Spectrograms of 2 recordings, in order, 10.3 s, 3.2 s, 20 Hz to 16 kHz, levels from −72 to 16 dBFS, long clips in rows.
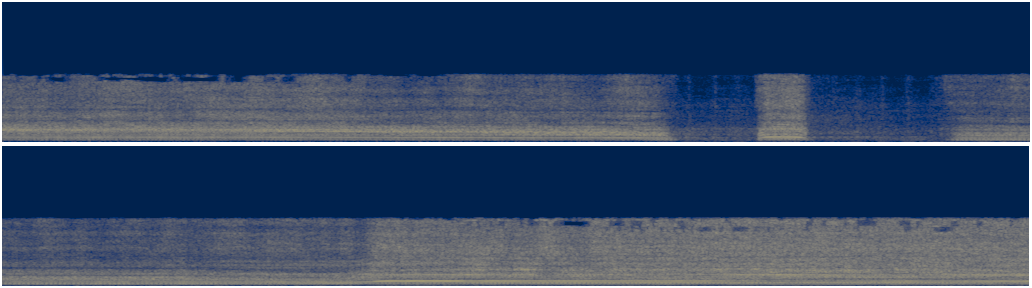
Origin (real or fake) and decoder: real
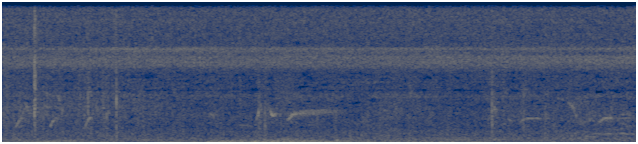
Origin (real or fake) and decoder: fake, vocoder, BigVGAN v2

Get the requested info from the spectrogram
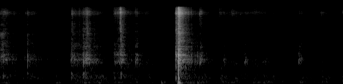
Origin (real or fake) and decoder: fake, vocoder, Vocos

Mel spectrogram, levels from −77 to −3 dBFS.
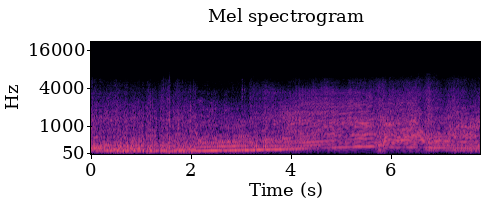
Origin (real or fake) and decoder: real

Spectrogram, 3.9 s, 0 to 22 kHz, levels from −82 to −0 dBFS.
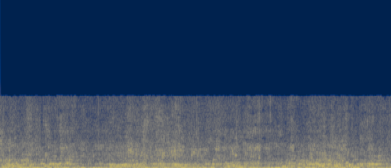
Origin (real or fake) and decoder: real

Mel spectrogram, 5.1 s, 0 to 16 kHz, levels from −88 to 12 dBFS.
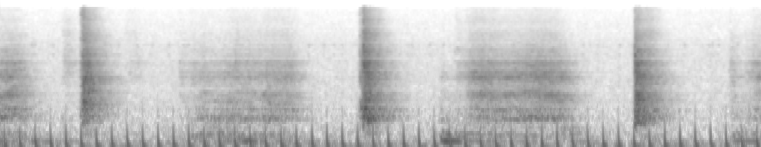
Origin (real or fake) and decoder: fake, vocoder, Vocos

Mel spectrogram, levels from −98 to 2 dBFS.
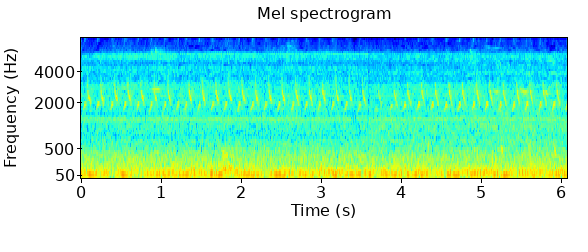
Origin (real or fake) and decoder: real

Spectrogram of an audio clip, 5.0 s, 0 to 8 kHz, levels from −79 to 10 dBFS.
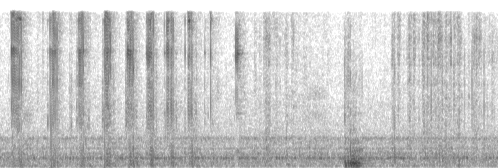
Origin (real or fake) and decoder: real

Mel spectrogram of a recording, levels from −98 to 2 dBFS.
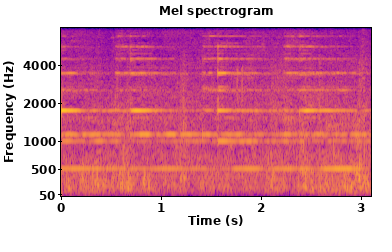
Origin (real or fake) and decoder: real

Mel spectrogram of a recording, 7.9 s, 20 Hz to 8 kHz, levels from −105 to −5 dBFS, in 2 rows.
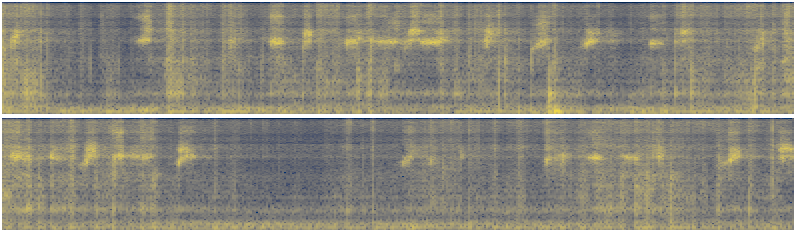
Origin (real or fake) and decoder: fake, codec, ZipCodec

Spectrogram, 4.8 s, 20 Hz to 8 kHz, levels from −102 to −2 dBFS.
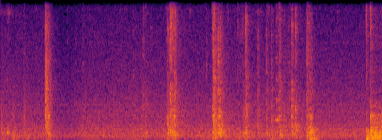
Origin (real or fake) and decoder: real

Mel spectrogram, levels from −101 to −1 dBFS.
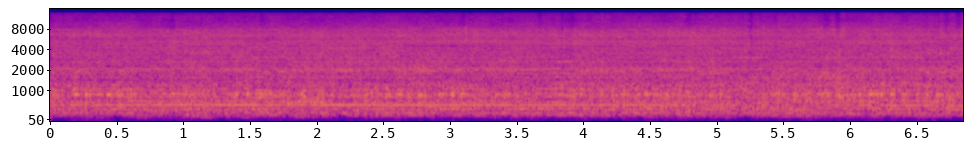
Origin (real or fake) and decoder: fake, codec, SNAC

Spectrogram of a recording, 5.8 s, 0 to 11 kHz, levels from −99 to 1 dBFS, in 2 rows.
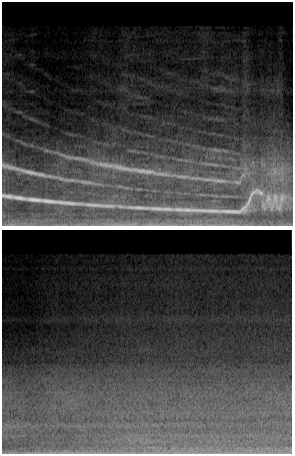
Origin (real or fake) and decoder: fake, autoencoder, DAC-VAE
